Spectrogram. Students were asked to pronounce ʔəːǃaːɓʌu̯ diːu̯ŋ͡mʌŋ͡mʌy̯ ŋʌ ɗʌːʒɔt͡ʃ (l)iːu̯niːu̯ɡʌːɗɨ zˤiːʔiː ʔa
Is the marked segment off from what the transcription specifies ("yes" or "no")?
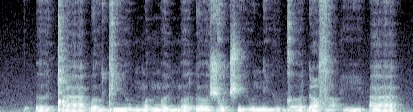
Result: yes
